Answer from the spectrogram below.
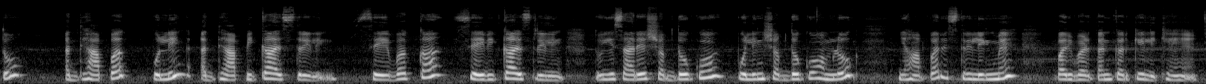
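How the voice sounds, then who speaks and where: A young woman teaching a grammar lesson from notes, repeating each rule and example slowly. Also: on the high side, expressive, darkish tone.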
